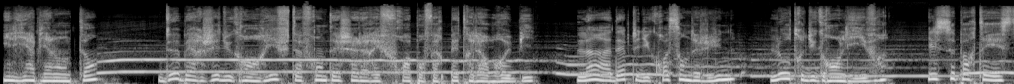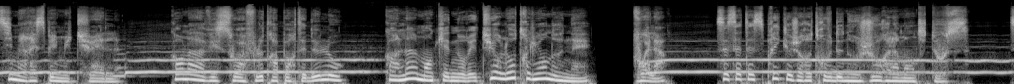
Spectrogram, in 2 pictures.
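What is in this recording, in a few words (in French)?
spot, spots radio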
